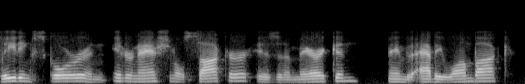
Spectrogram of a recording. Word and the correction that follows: Wambach: It's pronounced Wambaugh.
